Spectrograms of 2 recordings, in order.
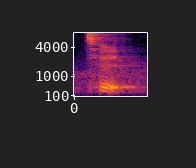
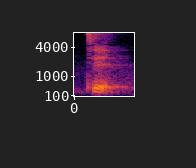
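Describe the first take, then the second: First: A softer t with the tongue behind the teeth. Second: A sharp t with the tongue at the teeth. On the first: "in English, you put it kind of in, in the palate, just a little bit before your teeth ... kind of a softer T" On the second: "in Spanish is te, You kind of put your tongue between your teeth"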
